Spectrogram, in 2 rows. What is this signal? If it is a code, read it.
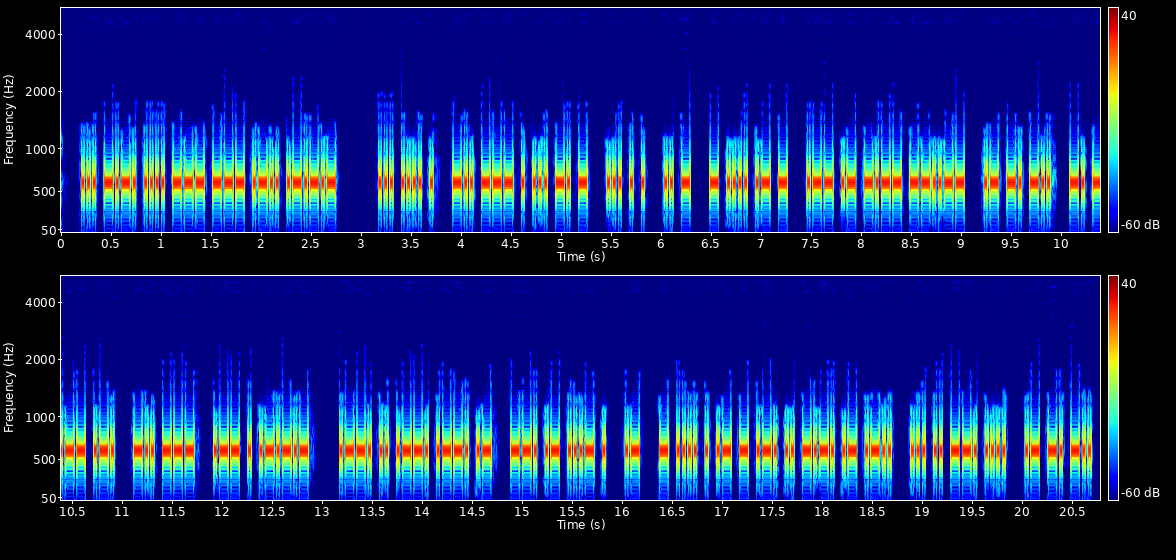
Morse code, heard as a keyed tone, about 42 wpm, 600 Hz. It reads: SCHOOL. SHE DOESNT SEE IT THAT WAY, AND NOR DO WE. PIPPA GAVE A THEATRICAL SIGH AND
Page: Romanen Never af Ken Follet på engelsk.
